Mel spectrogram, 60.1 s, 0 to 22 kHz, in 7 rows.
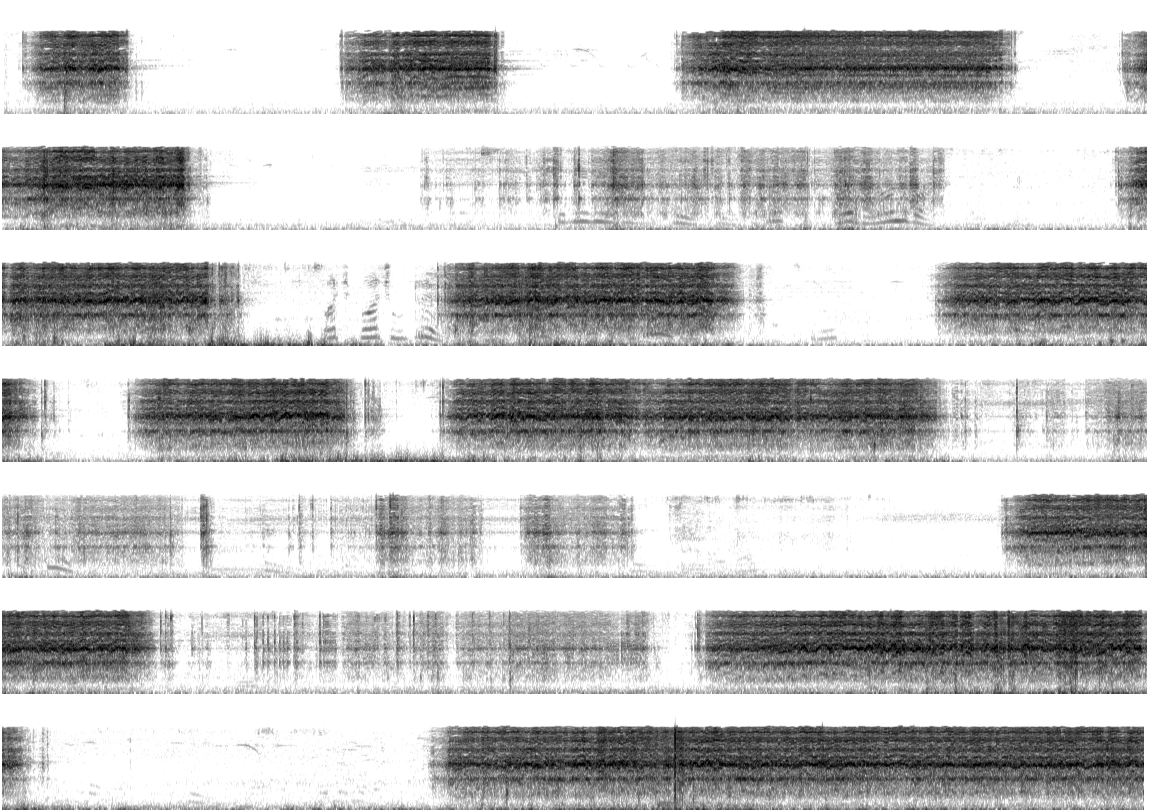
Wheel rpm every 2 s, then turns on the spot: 40, 80, 70, 120, 100, 10, 10, 20, 60, 50, 100, 60, 110, 90, 70, 130, 50, 20, 10, 10, 10, 130, 10, 20, 120, 110, 0, 80, 160, 160.
0-2 12-16 32-40 44-48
